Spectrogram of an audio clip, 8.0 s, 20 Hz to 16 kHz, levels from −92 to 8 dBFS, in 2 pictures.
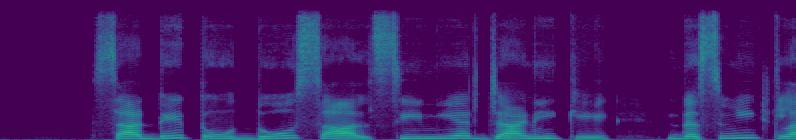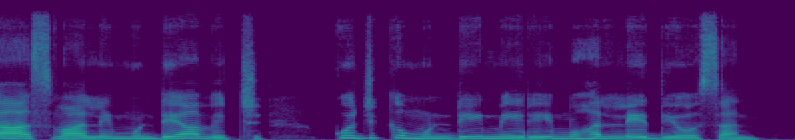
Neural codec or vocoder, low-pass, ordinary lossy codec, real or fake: codec, 44.1 kHz, 7.8 kbps, DAC; 14.4 kHz; none; fake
